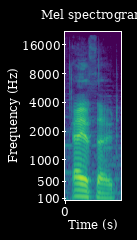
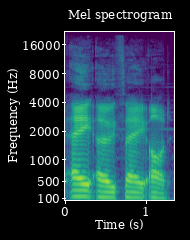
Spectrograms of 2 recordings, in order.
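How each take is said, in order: First: The opening vowels blend into one diphthong. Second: The opening E is a separate, independent sound. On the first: The speaker calls it wrong. "I used to call them um, Eothode, but it, it's just not pronounced that way" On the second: The speaker calls it right. "it is not a diphthong and it is a, an independent sound. So Aotheod"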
